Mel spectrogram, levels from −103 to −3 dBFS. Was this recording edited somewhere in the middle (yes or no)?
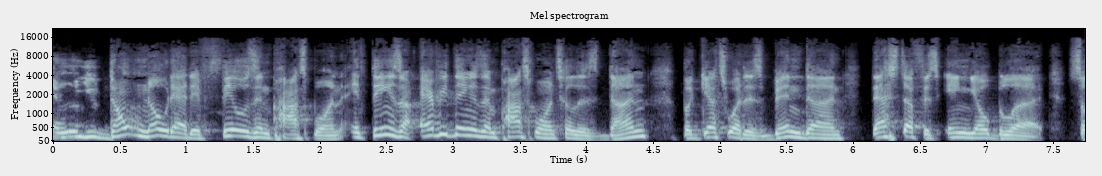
no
